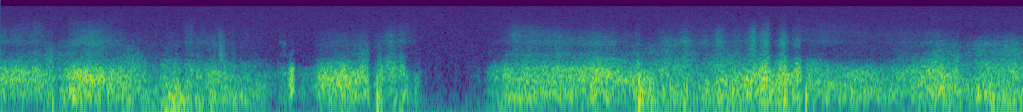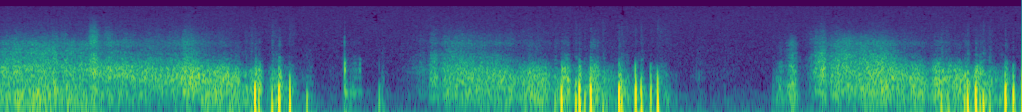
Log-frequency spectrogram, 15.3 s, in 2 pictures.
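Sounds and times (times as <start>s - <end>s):
muffled ear massage rubbing: 0.0s - 12.8s, 13.5s - 15.3s
sharp crackles and small taps: 9.5s - 10.7s, 11.8s - 12.9s, 14.8s - 15.3s.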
